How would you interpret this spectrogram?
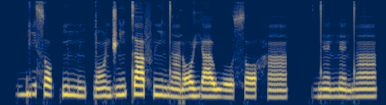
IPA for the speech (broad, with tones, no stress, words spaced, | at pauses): ɡ͡bi˦sɔ˦˨ kĩ˧mĩ˨ k͡pɔ̃˨˦d͡ʒĩ˦ ta˦fĩ˧dã˨ ɾɔ˨˦ja˧ wo˨sɔ˧ hã˧ | dɛ̃˨nɛ̃˨ dã˧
